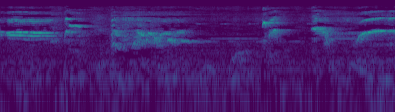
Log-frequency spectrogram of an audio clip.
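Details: Oriental magpie-robin (kacer) calling to draw a reply from other magpie-robins: varied whistled phrases, some falling and some rising sharply, mixed with scratchy notes, in several bursts with brief pauses.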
